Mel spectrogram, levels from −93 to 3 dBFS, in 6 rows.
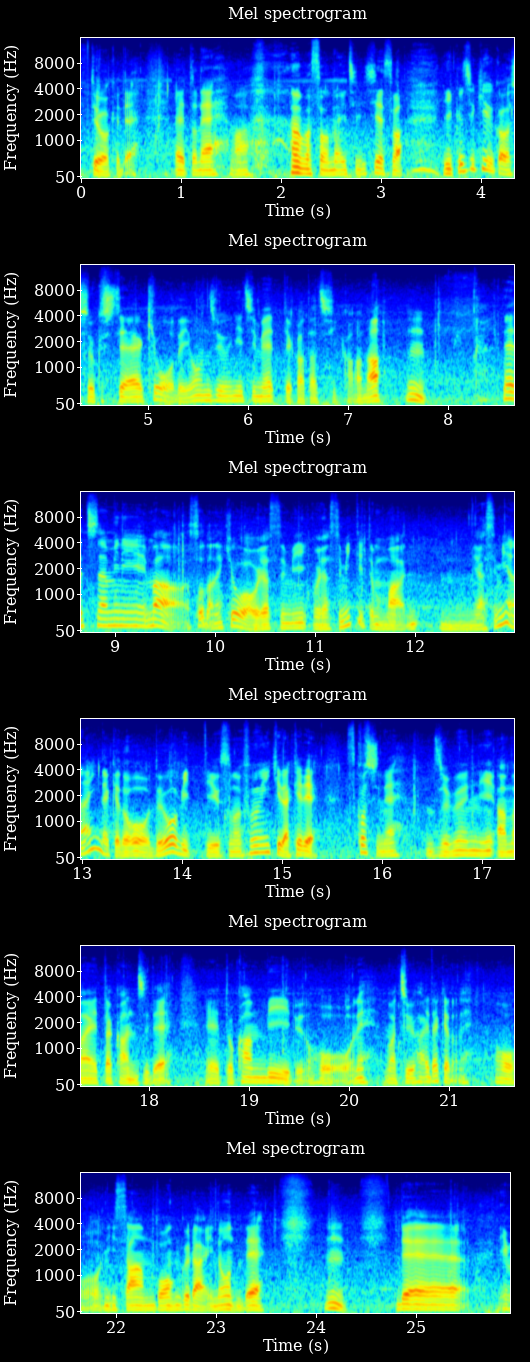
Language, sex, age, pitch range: Japanese, male, 20-39, 100-140 Hz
